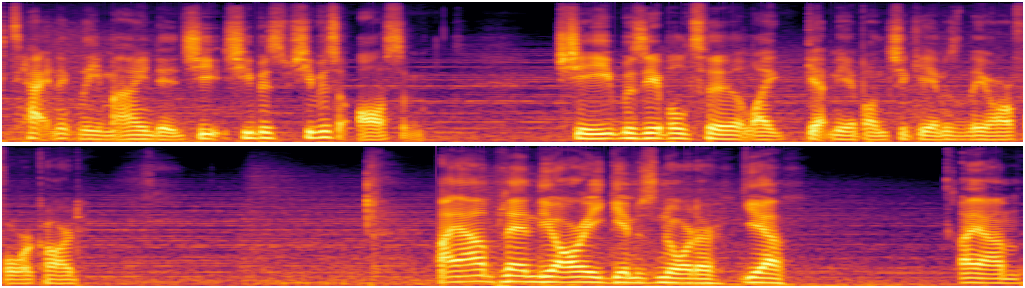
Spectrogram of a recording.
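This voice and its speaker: A man in his twenties chatting casually on a gaming livestream, rambling informally and talking to himself as he plays. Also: mid-range voice. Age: 20s. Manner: rambling, informal, self-talking while playing. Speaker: video game streamer.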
